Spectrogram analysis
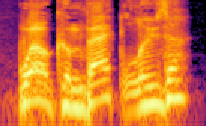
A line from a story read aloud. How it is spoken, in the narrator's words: grumbled Screamer over his shoulder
